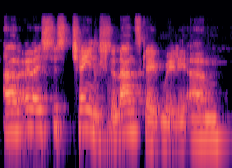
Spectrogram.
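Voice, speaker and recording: Man from Switzerland, English speaker, halting speech full of ums, home kitchen, video call. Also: a little high, a bit bright. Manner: hesitant, many fillers and restarts. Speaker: designer, interview guest. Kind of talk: casual video-call interview.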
